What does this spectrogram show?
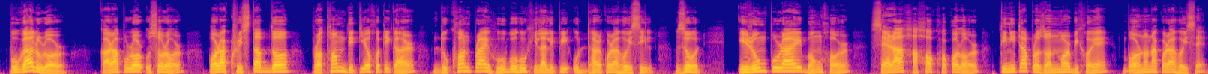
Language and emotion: Assamese, neutral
